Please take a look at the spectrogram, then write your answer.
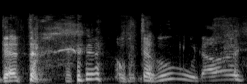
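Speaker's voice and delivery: laughing disbelief. Real, not acted. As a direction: laugh through the question.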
